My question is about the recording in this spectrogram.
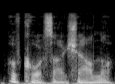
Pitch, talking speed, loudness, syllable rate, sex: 90 Hz, 260 wpm, -15 LUFS, 6.1 syllables/s, male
